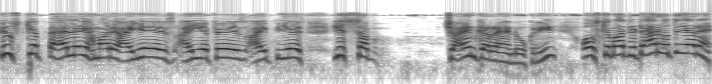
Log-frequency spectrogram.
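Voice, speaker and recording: Extremely high pitch for a man, with lively intonation at a moderate pace. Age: 60s. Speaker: social commentator. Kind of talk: monologue commentary. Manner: impassioned.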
